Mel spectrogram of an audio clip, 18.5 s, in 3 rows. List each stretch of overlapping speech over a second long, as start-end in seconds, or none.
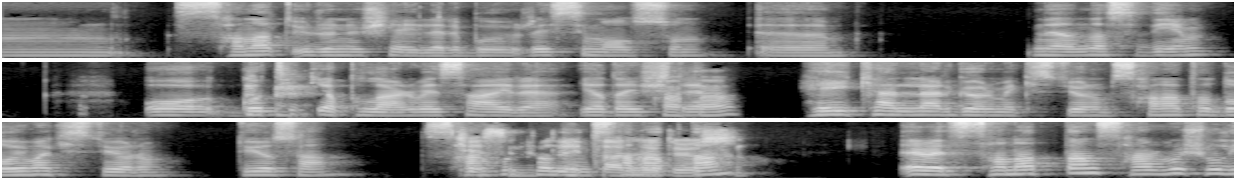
14.6-16.1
